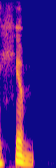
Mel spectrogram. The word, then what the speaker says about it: Hm: How much of an individual was a hymn? Several facts have come to light from looking at the tomb's biography from Kemet. Hymn pronounced H-E-M were normally married and had families.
